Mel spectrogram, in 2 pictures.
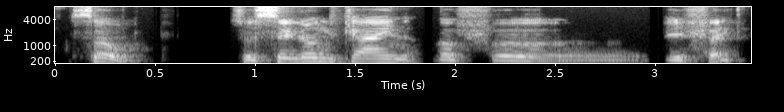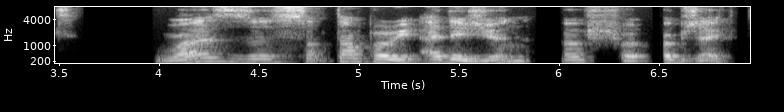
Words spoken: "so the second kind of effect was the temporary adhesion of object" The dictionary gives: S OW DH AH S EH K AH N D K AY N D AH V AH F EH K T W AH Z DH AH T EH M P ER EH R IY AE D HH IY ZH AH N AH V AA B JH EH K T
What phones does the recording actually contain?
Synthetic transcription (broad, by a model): S OW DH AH S EH K AH N D K AY N D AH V AH F EH K T W AH Z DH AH T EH M P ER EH R IY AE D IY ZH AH N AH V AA B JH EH K T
